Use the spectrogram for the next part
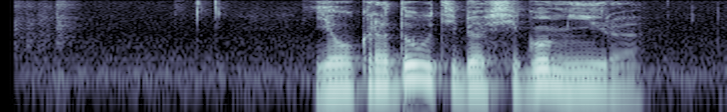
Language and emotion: Russian, positive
